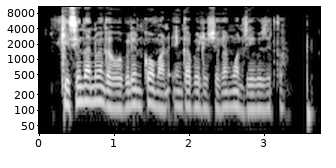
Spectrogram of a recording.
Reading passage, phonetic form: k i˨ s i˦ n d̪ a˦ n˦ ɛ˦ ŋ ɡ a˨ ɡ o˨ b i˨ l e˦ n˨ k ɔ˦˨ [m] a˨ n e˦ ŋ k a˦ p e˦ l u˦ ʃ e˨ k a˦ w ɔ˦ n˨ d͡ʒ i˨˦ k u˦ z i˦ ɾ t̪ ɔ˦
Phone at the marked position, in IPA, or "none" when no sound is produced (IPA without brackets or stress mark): m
